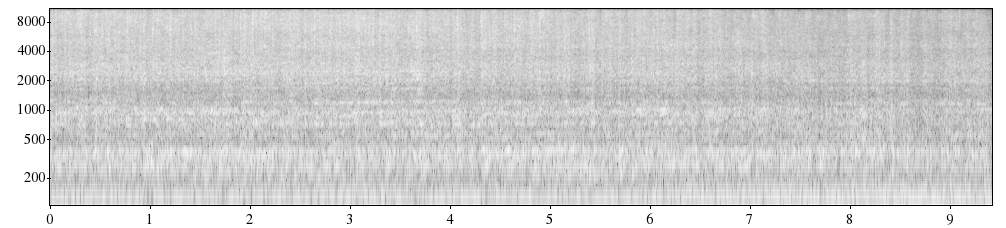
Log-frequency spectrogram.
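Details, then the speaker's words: Drag race car engine after block swap, first fire-up: loud steady even drone, no misses, knocks or rattles, vitals good; healthy running. "As you guys saw, it runs, makes some noise again. You know, vitals look good and everything."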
